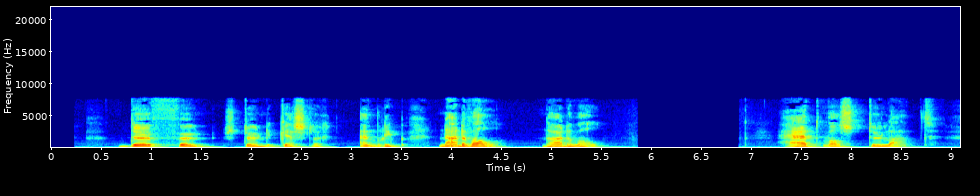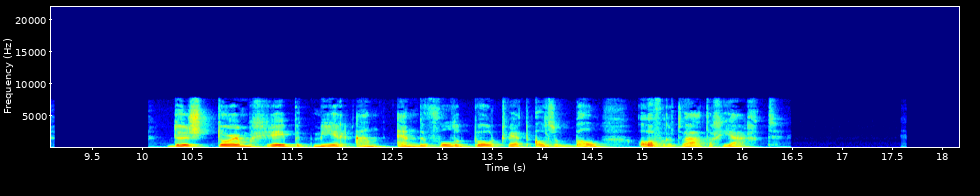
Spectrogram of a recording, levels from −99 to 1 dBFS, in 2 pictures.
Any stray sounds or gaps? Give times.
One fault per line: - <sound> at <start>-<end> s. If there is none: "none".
none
